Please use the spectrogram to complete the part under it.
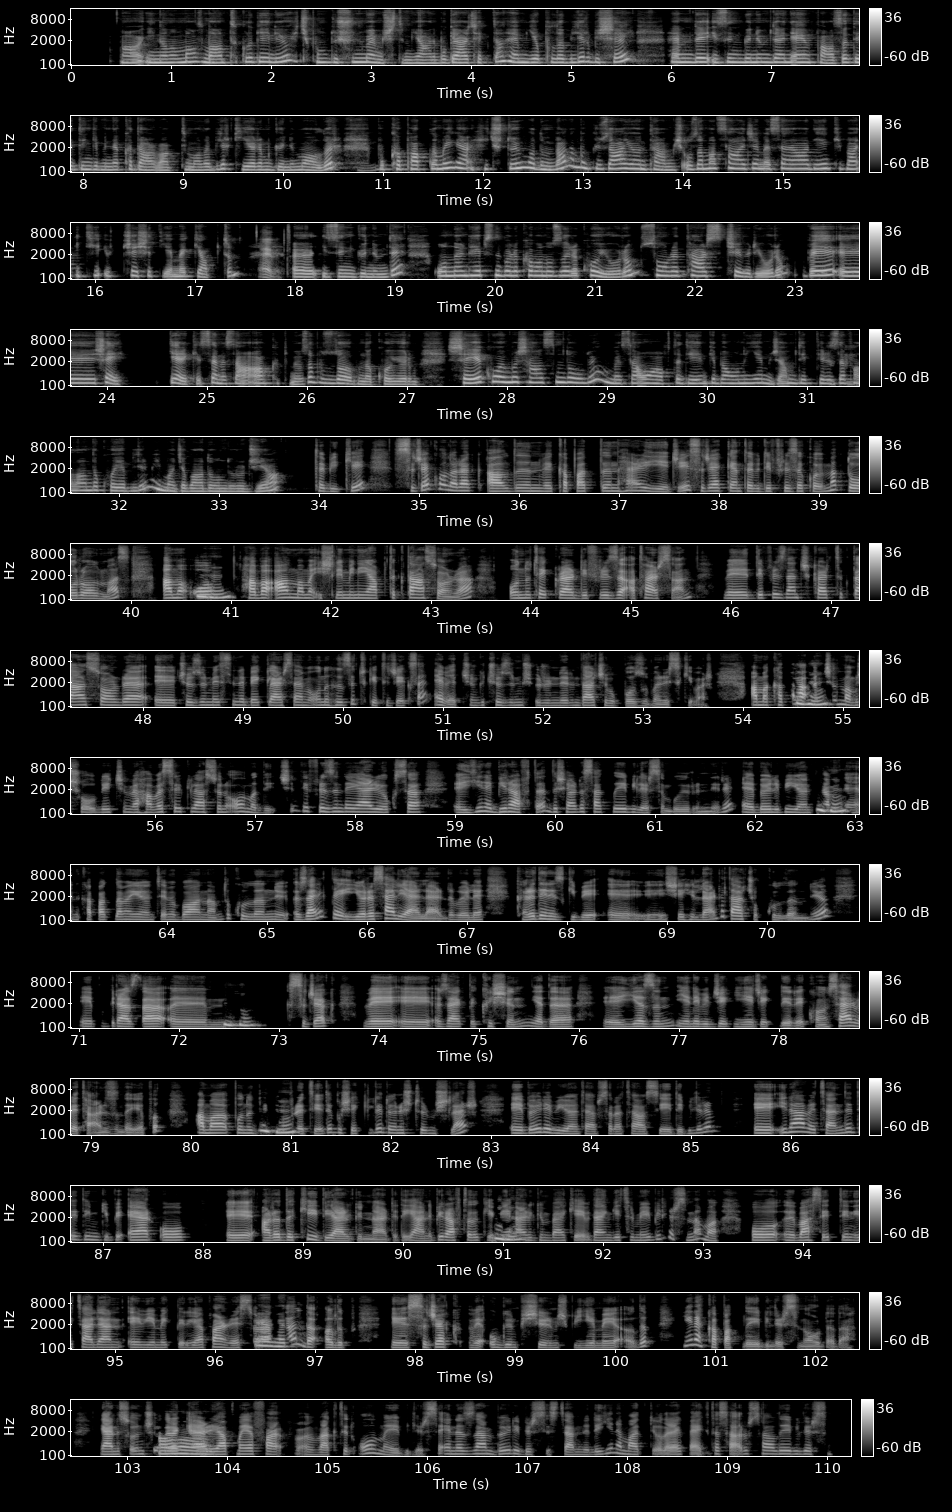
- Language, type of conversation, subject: Turkish, advice, Sağlıklı beslenme rutinini günlük hayatına neden yerleştiremiyorsun?
- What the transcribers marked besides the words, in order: other background noise; other noise; tapping; "restorandan" said as "restoranttan"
